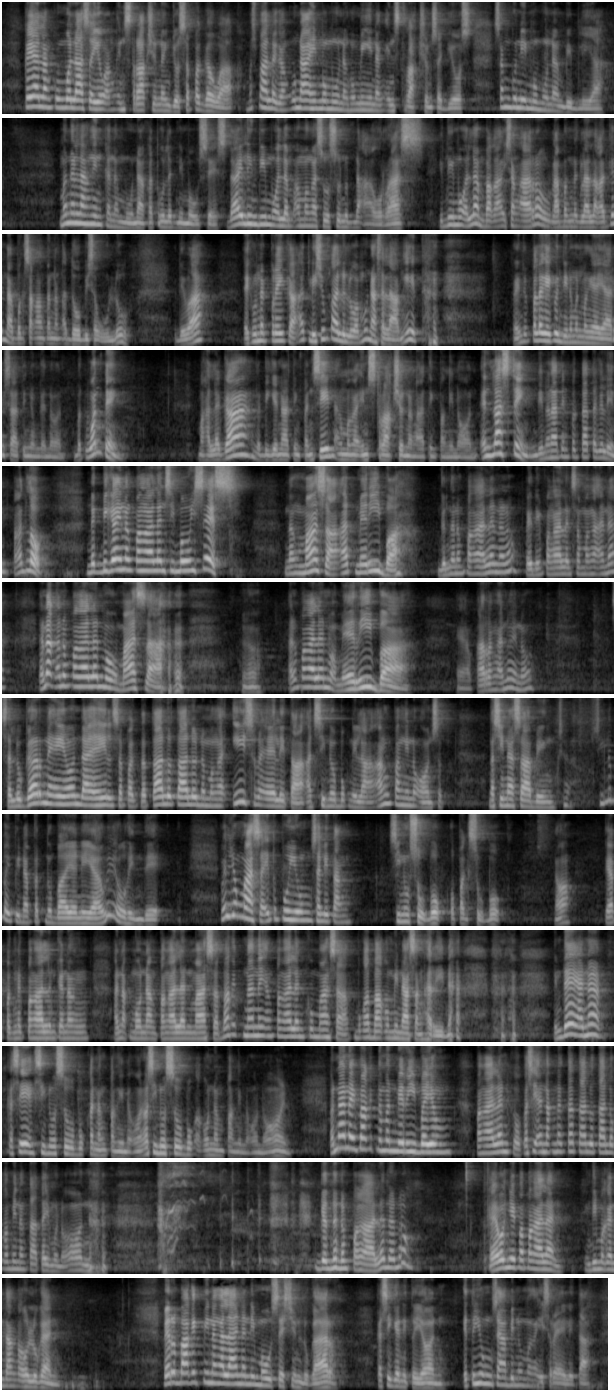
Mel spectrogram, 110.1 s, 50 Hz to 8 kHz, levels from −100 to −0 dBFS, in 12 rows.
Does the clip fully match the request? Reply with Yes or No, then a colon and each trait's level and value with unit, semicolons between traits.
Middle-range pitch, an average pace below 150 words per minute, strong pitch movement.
Yes: medium, 180 Hz; average, 135 wpm; wide, 6.7 semitones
